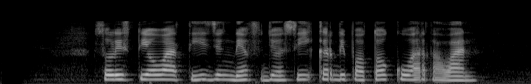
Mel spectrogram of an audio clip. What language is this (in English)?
Sundanese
